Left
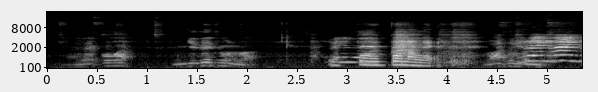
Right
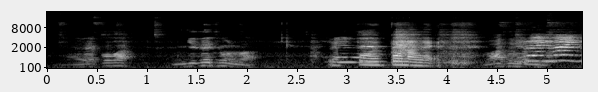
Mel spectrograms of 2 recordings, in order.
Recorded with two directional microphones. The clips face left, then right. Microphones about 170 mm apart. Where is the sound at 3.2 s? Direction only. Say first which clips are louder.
Left 2 dB; centre (ahead or behind).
